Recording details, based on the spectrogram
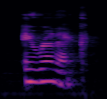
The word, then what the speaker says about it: irenic: I-R-E-N-I-C. But in the little pronunciation, the I is A-Y-E. Erenic. – Yeah, it sounded like they were saying Erenic. – Erenic. – So it's I, but it's pronounced A-R-E.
